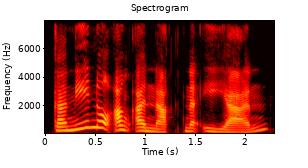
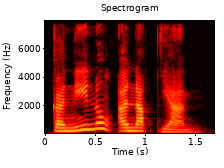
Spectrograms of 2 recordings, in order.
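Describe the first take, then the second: First: Every word is said in full, unreduced. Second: The words are run together and shortened.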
